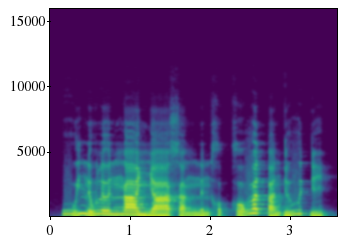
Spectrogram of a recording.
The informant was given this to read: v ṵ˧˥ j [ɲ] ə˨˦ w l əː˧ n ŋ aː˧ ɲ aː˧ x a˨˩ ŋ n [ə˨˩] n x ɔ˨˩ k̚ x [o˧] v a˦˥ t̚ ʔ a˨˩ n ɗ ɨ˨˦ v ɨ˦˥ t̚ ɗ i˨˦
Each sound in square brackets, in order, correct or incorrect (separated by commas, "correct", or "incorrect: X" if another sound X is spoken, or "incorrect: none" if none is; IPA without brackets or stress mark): incorrect: n, correct, incorrect: ɔ˧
